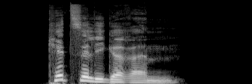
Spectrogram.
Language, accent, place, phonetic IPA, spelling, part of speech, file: German, Germany, Berlin, [ˈkɪt͡səlɪɡəʁəm], kitzeligerem, adjective, De-kitzeligerem.ogg
- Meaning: strong dative masculine/neuter singular comparative degree of kitzelig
